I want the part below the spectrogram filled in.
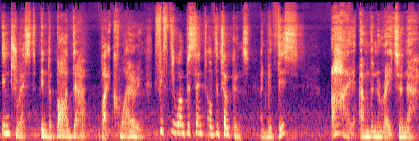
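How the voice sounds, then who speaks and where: Man acting a grandiose, slow-talking villainous marquis. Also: mid-range voice, very animated, fairly bright tone, slight background noise. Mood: gloating, grand. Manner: grandiose, declamatory, mock-Shakespearean. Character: scheming theatrical villain, a male marquis narrator. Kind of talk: radio play acting.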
